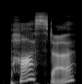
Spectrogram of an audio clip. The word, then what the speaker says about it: pasta: Rice, pasta, bread, potatoes, eggs, cheese. Remember the pronunciation of pasta in British English. It is a short a sound.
